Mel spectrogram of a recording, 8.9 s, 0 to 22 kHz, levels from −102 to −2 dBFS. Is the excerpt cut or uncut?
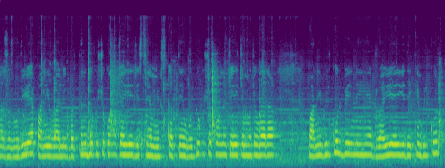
uncut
